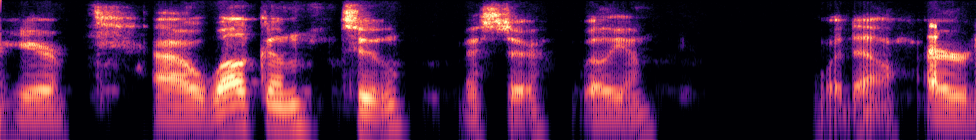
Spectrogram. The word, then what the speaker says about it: Waddell: William Waddell. Or how do you say last name? That would be Waddle. Waddle.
